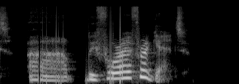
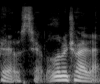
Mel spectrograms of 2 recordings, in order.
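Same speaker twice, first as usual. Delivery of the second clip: usual speaking voice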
